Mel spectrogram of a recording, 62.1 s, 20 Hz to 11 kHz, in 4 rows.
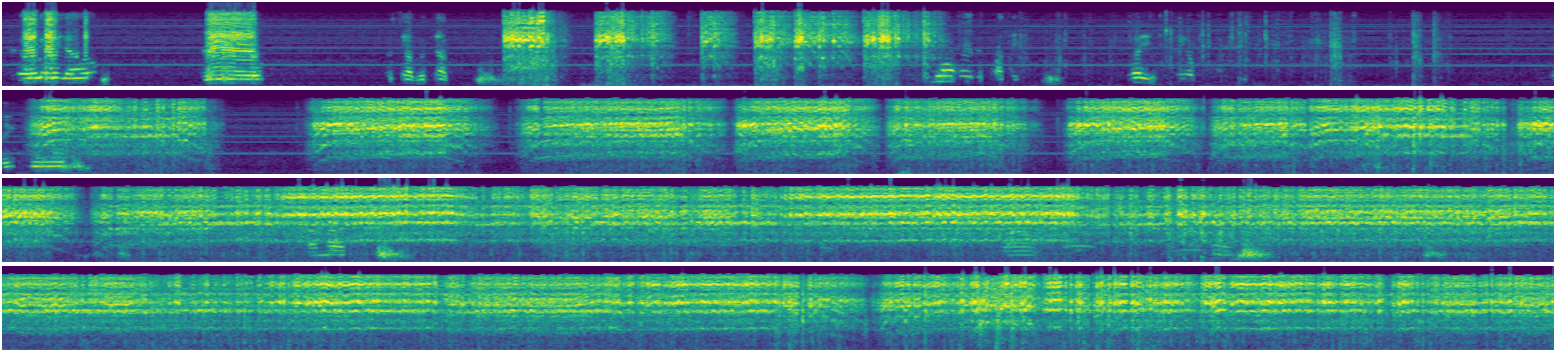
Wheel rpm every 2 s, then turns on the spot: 0, 0, 50, 80, 90, 0, 0, 10, 140, 100, 120, 140, 130, 100, 180, 120, 180, 220, 220, 220, 210, 210, 210, 220, 230, 220, 220, 150, 240, 230, 220.
4-6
